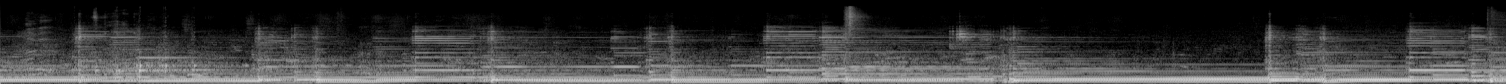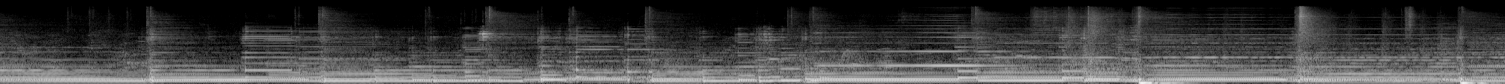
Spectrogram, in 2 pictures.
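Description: Live band playing a slow instrumental opening: electric guitar lines and violin over held keyboard chords and upright bass, with chords changing every second or two. Two short low thumps stand out near the end.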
